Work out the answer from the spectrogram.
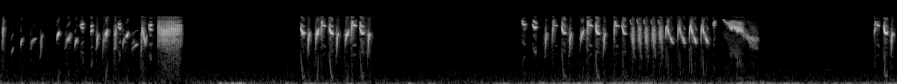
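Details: European goldfinch (Carduelis carduelis), recorded 2018, sings in quick bursts of bright, tinkling twitters and buzzy trills, high-pitched and liquid, separated by short pauses; no other sounds.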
